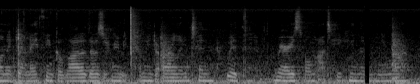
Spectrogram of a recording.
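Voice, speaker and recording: A woman talks at a very fast pace over noticeable background noise, with audible room echo. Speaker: judge. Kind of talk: presentation to city council. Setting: council meeting. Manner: hesitant with many fillers.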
